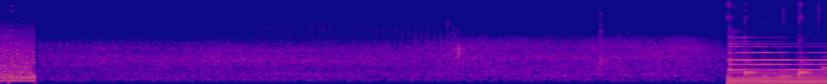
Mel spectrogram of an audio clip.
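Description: Faint, steady outdoor ambient noise with a couple of light clicks, then background music with sustained notes starting suddenly about seven seconds in.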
